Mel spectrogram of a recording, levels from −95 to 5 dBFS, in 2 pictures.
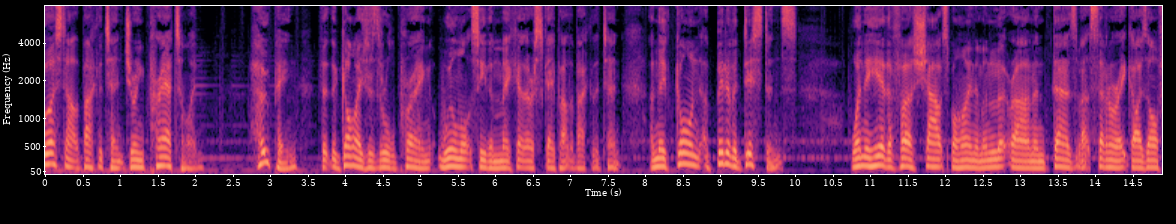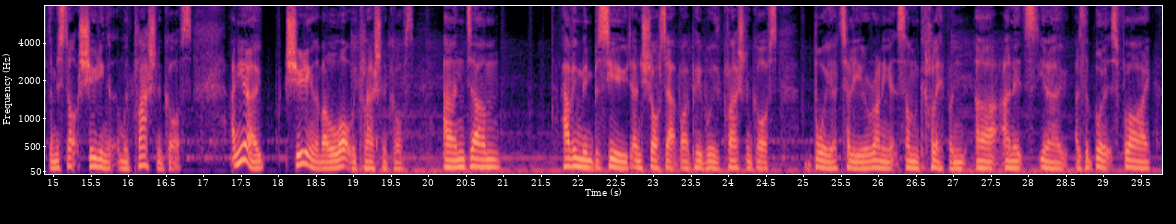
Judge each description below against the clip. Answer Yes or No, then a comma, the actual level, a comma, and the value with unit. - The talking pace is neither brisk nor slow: No, fast, 215 wpm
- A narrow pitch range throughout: No, average, 3.7 semitones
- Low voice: Yes, low, 125 Hz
